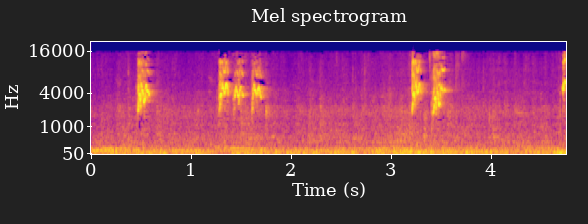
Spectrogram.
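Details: Young lovebird, two and a half months old, practising its ngekek chatter: short bursts of sharp, high chirps in clusters of two or three, separated by pauses, over a quiet low background hum.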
